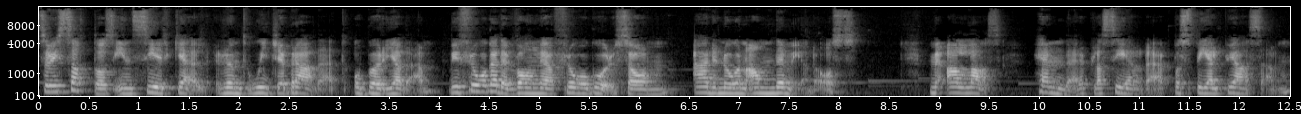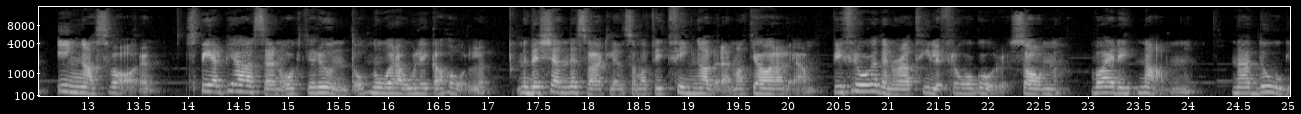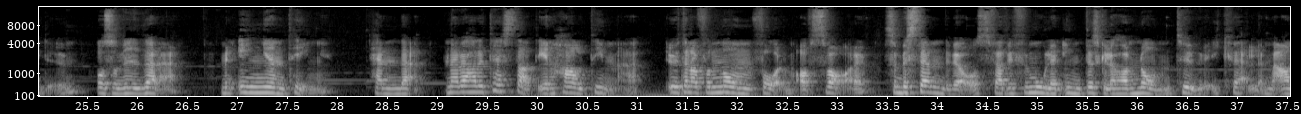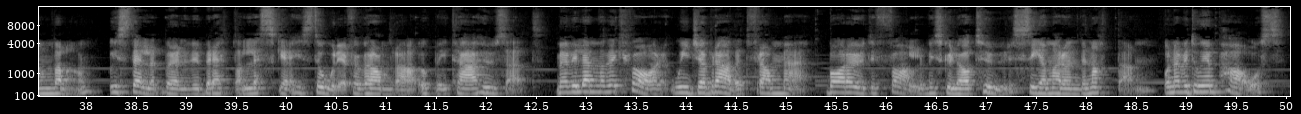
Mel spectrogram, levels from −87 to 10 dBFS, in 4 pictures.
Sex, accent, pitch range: female, native, 165-200 Hz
